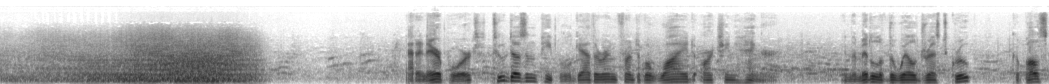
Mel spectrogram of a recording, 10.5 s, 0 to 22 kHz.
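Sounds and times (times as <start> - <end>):
twin-engine plane engine drone above the clouds: 0.0 - 2.8
speech: 4.1 - 10.4.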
